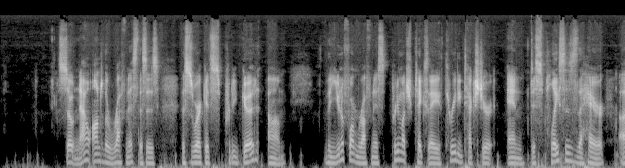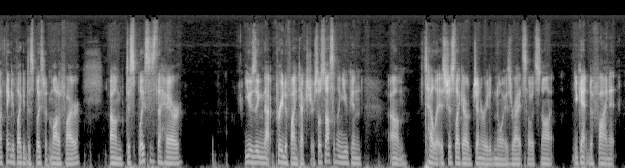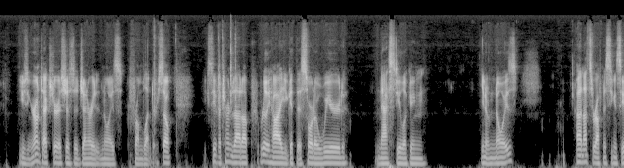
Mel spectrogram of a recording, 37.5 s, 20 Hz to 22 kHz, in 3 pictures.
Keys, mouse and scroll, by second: 4.2-6.2 middle drag, 8.9-11.5 middle drag, 28.2-30.1 middle drag, 30.7-31.5 middle drag, 32.8-37.4 middle drag.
